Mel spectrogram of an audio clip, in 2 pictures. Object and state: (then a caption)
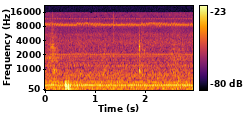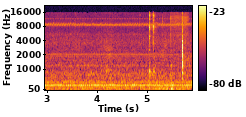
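Plastic computer keyboard. Fingertips press the keys of a black plastic computer keyboard in a few sparse typing taps. One tap comes early, and a small cluster of sharp, bright clicks comes near the end, each dying away almost instantly. Between them a quiet, steady hum with faint tonal lines continues.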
